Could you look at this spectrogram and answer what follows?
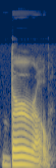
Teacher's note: Burr is the stressed syllable.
